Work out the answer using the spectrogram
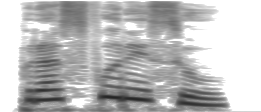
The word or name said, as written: ಪ್ರಸ್ಫುರಿಸು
